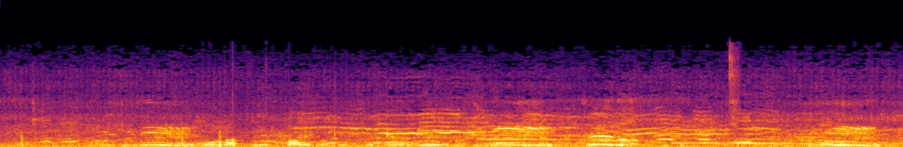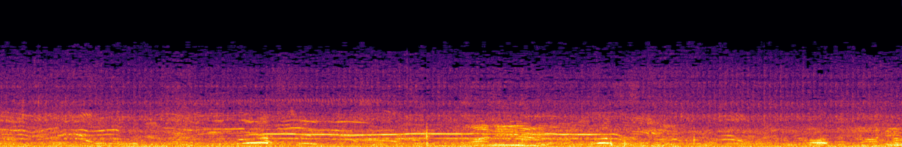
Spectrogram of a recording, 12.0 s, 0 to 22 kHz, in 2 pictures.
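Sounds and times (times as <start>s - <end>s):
crowd voices and chatter: 0.0s - 12.0s.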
